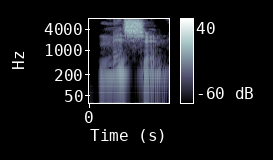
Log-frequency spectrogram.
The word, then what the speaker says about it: mission: Perfectly with our mission. We say mission. Mission. Sim, esses dois S aqui tem um som de sh, tá? De sh.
